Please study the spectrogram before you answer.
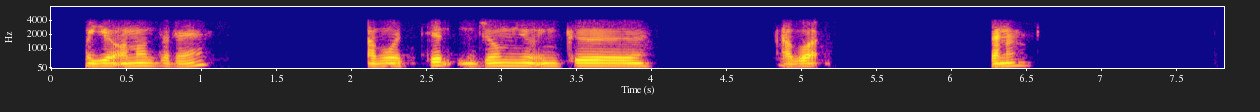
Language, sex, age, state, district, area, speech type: Santali, male, 18-30, West Bengal, Bankura, rural, conversation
